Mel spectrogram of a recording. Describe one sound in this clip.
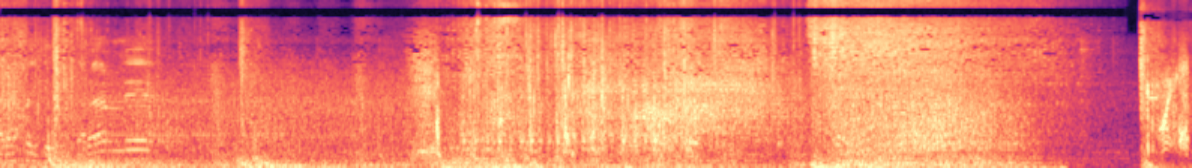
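A huge creature growls with a low, rumbling roar.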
